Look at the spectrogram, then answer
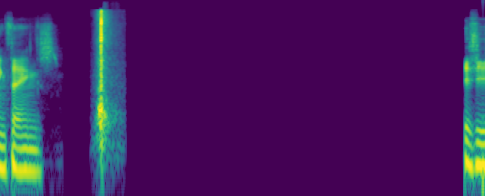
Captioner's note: golf ball hit sound effect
